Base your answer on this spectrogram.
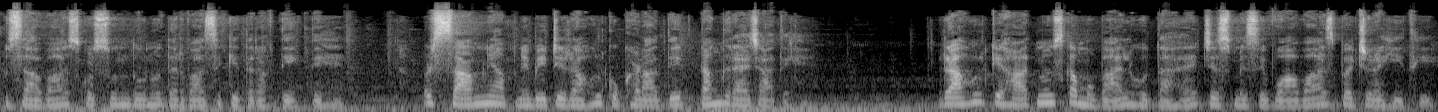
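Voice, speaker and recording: A woman's voice: on the low side, moderate pace, a little mellow. A woman storyteller reading a scripted horror tale in a dramatic narrating style. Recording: background music under narration.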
